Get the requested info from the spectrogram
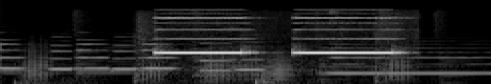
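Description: Microwave oven's end-of-cycle alert: two steady high-pitched beeps, each about half a second long, in the second half, signalling that the set cooking time has finished.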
